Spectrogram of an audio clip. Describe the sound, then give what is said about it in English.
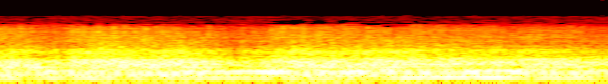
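A propeller airplane engine runs as the plane is about to take off at night from a ranch hidden in the hills south of Juarez, Mexico: a loud, steady low drone with a throbbing hum that holds at a constant level throughout, with no voices. “The airplane has been pushed out and is about to take off from the ranch.”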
